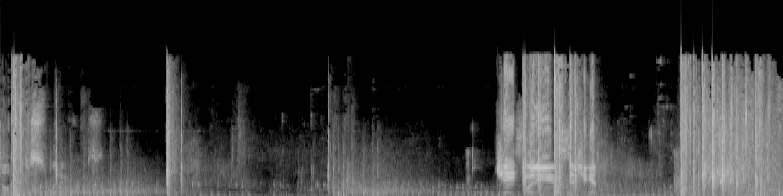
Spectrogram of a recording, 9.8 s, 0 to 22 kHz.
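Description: Gunfire in the military shooter ARMA 3: repeated sharp shots and bursts, some distant and some close and loud, with dense firing in the last few seconds and a voice talking faintly between the shots.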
